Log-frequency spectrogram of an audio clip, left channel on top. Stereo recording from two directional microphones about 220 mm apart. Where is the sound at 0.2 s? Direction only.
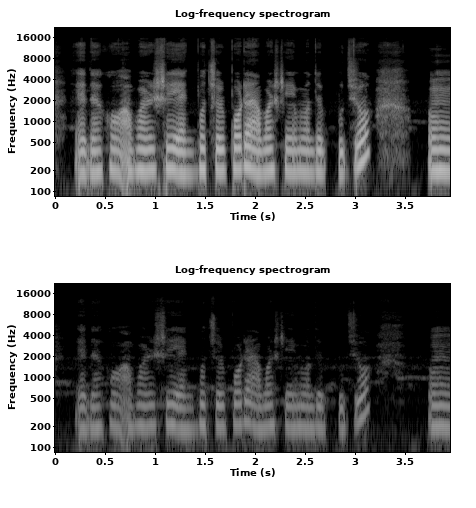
45° left (ahead or behind).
